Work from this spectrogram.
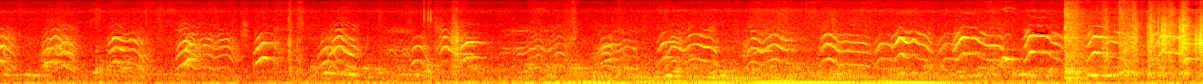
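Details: Pregnant dog in labour, scratching and nesting before giving birth, giving repeated high whimpers and whines, several per second, each a short rising-falling wail, over a steady low hum.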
